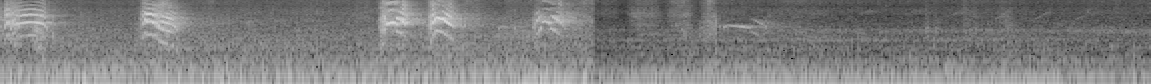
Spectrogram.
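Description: Birds calling: about five short calls, each falling in pitch, in the first three seconds, then only faint background.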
